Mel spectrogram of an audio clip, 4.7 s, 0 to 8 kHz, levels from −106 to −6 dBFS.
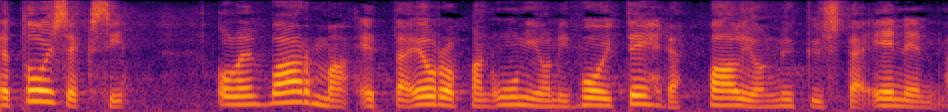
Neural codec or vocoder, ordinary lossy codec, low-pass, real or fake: codec, 16 kHz, 4 kbps, FunCodec, trained on LibriTTS, 50 frames a second; none; none; fake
